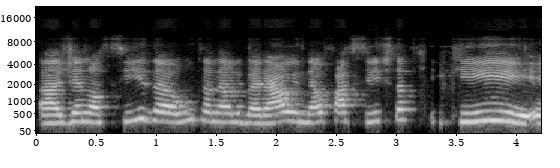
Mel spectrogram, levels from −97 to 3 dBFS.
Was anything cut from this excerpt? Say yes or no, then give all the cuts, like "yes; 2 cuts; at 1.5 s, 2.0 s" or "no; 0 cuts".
yes; 1 cut; at 3.2 s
